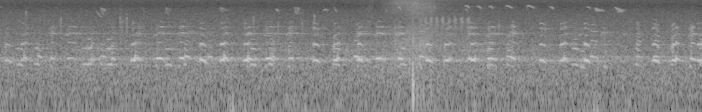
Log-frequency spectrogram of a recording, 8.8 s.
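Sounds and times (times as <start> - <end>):
geese honking: 0.1 - 8.7
long-tailed tit calls: 4.0 - 7.9.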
